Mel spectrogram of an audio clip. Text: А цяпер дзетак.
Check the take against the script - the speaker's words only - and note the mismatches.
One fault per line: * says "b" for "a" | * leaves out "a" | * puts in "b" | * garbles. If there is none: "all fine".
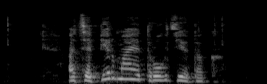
* puts in "мае трох"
